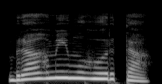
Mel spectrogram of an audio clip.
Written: ಬ್ರಾಹ್ಮೀಮುಹೂರ್ತ

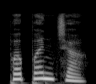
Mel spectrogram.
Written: ಪ್ರಪಂಚು

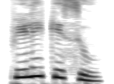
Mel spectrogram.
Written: ಪೊಳಕಿಸು

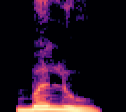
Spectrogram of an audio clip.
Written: ಬಲು

